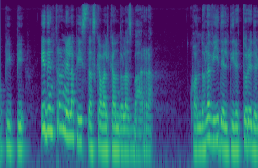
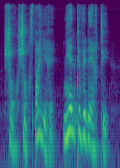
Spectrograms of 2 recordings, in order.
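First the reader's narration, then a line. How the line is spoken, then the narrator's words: Hissed through teeth. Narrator (Italian): sibilò tra i denti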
